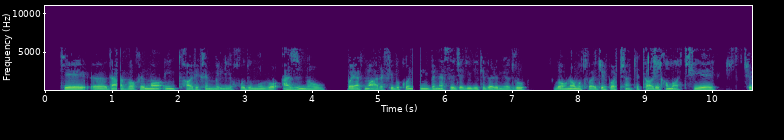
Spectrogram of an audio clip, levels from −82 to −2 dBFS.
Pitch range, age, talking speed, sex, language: 100-120 Hz, 40-59, 170 wpm, male, Persian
